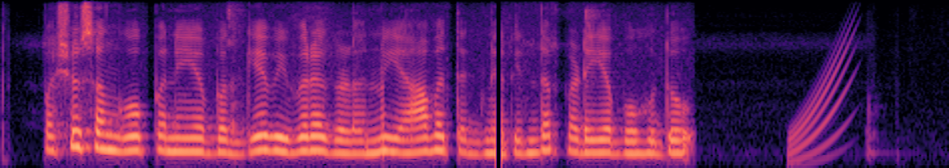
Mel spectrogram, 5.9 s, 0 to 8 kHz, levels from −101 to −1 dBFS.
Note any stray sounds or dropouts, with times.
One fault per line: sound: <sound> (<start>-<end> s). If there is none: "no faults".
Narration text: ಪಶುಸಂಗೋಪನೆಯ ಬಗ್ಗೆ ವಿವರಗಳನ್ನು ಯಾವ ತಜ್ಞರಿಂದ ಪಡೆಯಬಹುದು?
sound: dropout (3.1-3.1 s)
sound: chirp (4.9-5.4 s)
